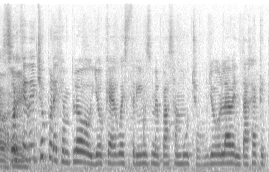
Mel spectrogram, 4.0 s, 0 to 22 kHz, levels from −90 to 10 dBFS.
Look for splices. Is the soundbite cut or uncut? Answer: uncut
